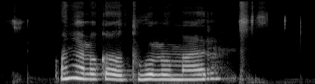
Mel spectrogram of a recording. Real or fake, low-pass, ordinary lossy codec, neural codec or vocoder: fake; none; none; codec, 44.1 kHz, 2.6 kbps, SNAC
